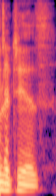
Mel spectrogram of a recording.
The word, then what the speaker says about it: muleteers: Muleteers.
